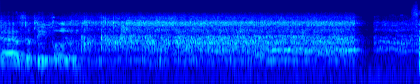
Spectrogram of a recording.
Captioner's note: audience clapping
